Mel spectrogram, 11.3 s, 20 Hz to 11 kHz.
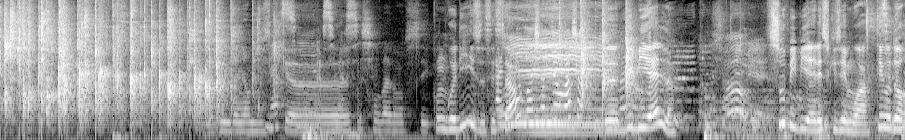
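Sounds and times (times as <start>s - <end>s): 
audience applause: 0.0s - 3.6s, 6.5s - 8.2s
speech: 2.8s - 11.3s
laughter: 6.2s - 8.8s.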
